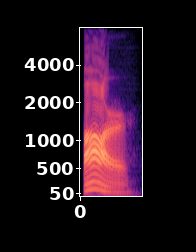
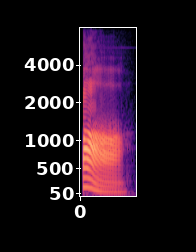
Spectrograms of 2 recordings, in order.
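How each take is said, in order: First: "Bar" with the R sounded; American pronunciation. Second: "Bar" with long "ah", silent R; British pronunciation. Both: Shown as a demonstration. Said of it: "And American English will be".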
